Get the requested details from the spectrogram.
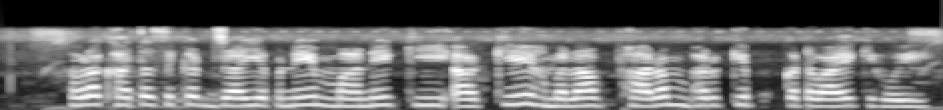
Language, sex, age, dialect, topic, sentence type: Bhojpuri, female, 25-30, Southern / Standard, banking, question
